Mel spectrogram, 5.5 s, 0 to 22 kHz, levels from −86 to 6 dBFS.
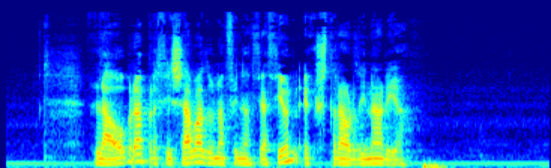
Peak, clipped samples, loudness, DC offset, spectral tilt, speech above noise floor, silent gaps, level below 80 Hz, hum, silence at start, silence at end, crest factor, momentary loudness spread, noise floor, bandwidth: -4 dBFS; under 0.1%; -23 LUFS; under 0.1%; -5 dB/octave; 26 dB; none; -44 dBFS; none; 0.2 s; 1.05 s; 22 dB; 16 LU; -49 dBFS; 16.5 kHz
